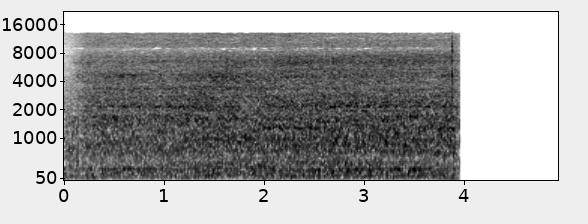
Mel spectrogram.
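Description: Traffic noise fills a busy street outdoors.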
